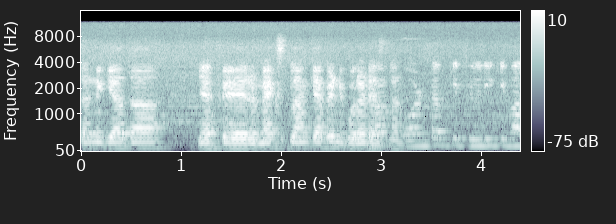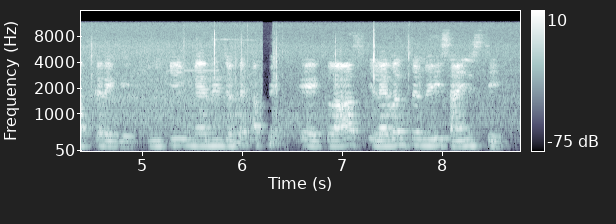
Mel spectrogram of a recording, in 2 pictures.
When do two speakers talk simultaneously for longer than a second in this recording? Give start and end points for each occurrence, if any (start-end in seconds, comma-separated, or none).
none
